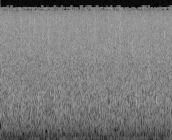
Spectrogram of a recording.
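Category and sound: nature, rain falling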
